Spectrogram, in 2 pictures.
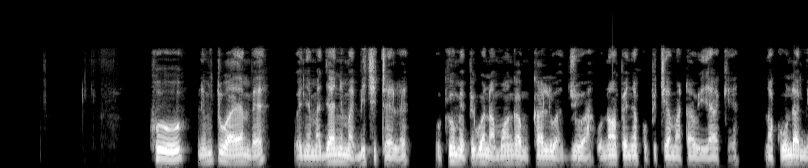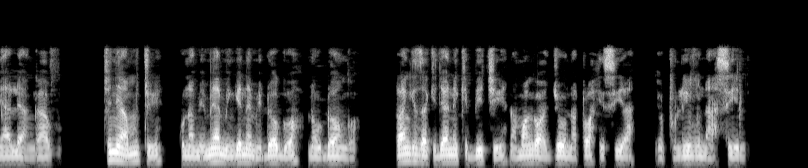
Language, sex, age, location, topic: Swahili, male, 18-24, Nairobi, health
